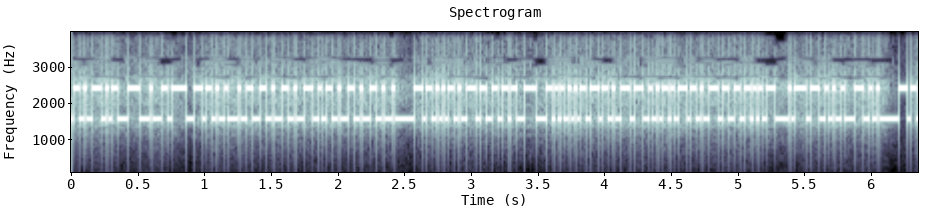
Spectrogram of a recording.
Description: RTTY, about 45.45 baud. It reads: ABOUT 200,000 SAILORS AND AIRMEN,
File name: fsk850 / battleshipnj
